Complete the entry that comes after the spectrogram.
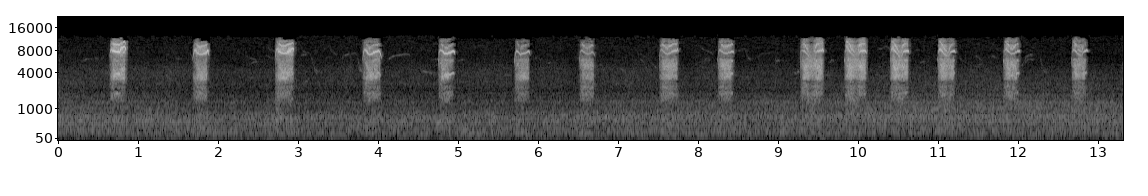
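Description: Bird at a nest calling: about fifteen short, shrill, high calls, roughly one a second and coming a little faster in the second half.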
